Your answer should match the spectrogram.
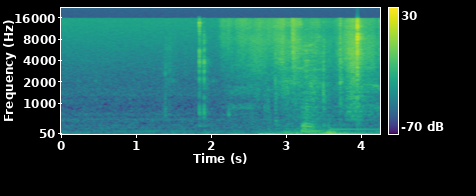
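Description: A single click at a computer desk just before halfway, then a man's breathy exhale into the microphone with a short low hum of the voice near the end.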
